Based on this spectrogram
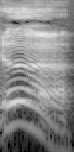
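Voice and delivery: a sudden high pained grunt; a short high pained "ugh", mock-hurt. Retelling getting tased, a high pained grunt.

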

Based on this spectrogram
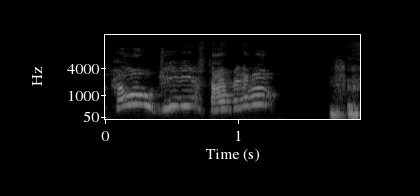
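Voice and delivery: very high puppet voice; squeaky hand-puppet waking up a child; Kitty K Cat. Retold or imitated. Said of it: "One was Kitty K Cat".

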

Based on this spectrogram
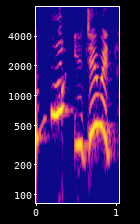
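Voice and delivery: imitating a startled man caught off guard; shocked fiance. Shocked fiance sees her walk into the changing room.

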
